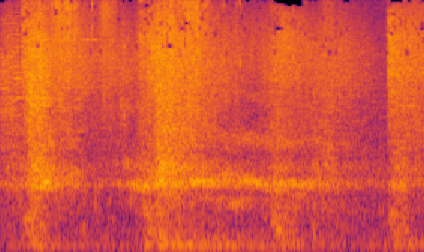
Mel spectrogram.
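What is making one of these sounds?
A magical blast bursts with a crackling impact.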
